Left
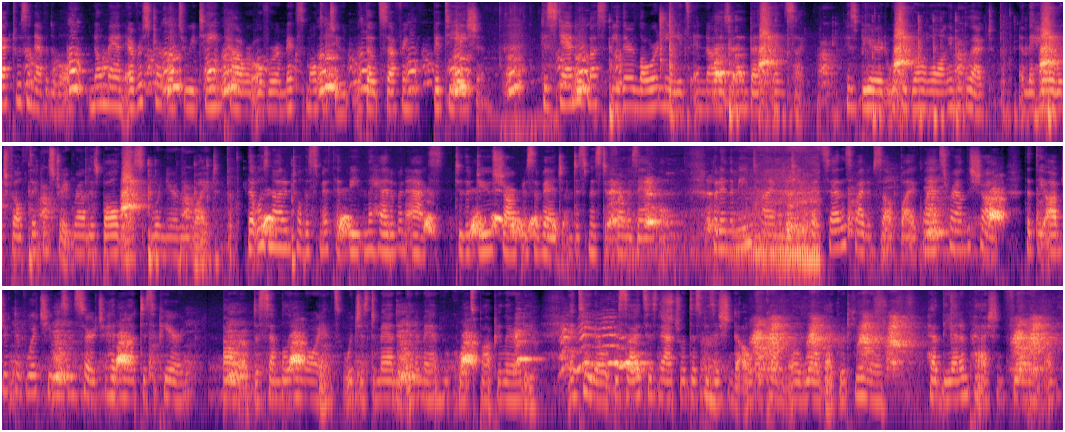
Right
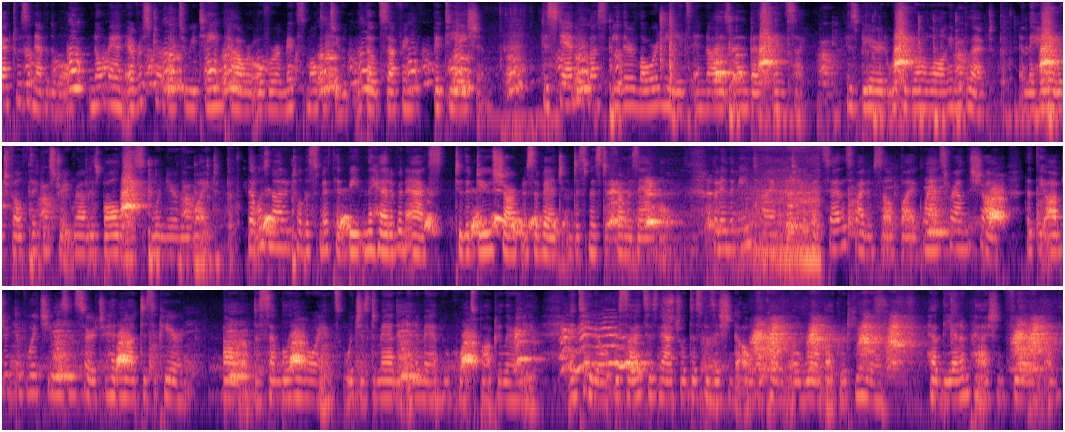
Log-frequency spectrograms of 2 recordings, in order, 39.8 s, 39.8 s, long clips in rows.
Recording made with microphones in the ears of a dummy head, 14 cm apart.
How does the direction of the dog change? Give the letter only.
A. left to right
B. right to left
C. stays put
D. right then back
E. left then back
C.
